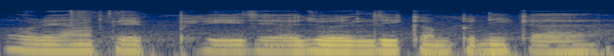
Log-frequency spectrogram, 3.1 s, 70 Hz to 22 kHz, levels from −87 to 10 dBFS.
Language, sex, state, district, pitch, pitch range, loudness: Hindi, male, Bihar, West Champaran, 115 Hz, 110-115 Hz, -17 LUFS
